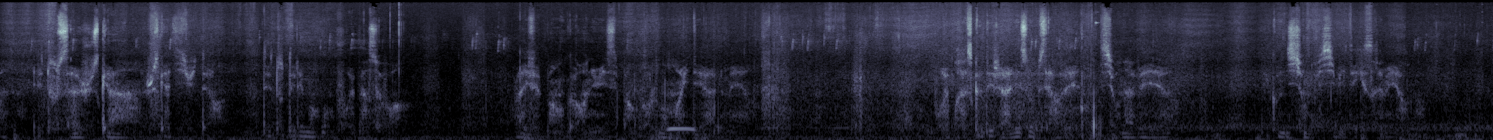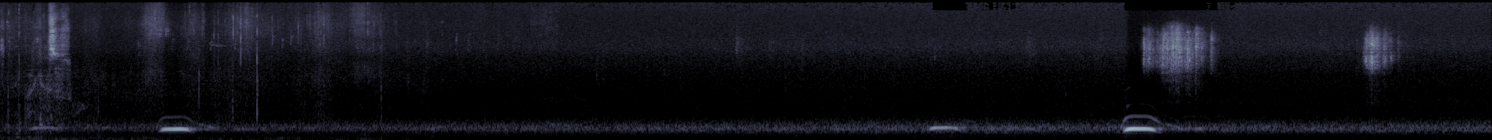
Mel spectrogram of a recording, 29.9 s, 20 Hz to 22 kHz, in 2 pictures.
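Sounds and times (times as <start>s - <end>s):
Eurasian eagle-owl giving deep resonant hoots: 0.0s - 12.5s, 13.1s - 29.8s
faint rustling noises: 0.0s - 19.4s
speech: 0.6s - 4.2s, 5.2s - 8.0s, 9.4s - 11.9s, 12.8s - 14.4s, 15.2s - 15.7s.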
